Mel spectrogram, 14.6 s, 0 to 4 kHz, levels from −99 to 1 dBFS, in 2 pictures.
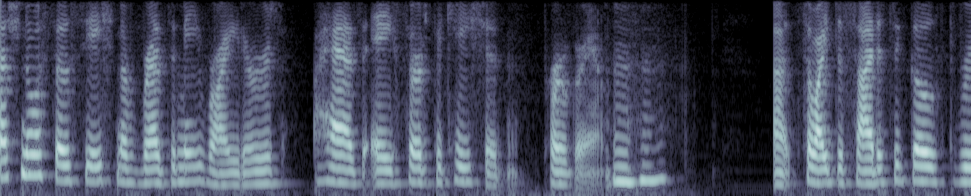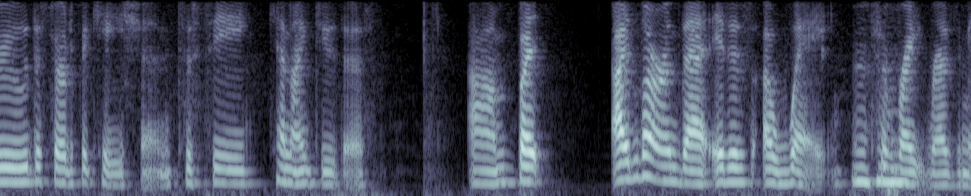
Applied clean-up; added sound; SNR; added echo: none; none; none; none.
